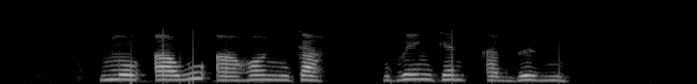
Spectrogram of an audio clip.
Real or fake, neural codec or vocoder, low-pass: real; none; 5.4 kHz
